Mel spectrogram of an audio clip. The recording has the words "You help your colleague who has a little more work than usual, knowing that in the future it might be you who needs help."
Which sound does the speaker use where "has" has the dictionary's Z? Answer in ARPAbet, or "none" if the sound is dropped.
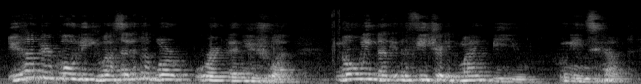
S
